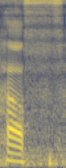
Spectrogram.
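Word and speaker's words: half: देखें हाफ हाफ एल के बाद क्या है? एफ है।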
